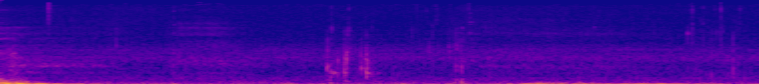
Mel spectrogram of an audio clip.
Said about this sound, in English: let me just take a sip of water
